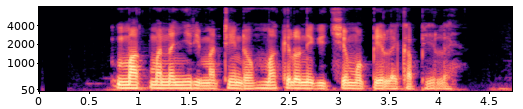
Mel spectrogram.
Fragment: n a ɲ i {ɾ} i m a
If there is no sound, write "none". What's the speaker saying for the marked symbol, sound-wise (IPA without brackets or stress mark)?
ɾ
